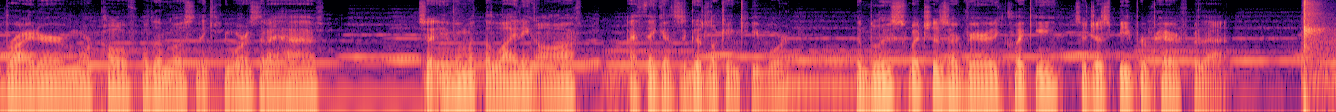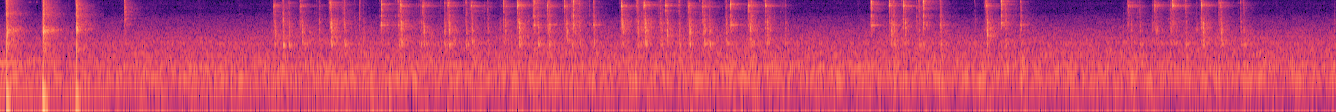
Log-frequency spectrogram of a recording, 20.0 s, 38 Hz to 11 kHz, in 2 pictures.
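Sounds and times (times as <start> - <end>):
mechanical keyboard typing: 12.1 - 17.8, 18.4 - 19.5.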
